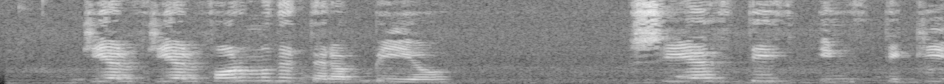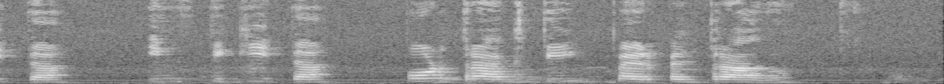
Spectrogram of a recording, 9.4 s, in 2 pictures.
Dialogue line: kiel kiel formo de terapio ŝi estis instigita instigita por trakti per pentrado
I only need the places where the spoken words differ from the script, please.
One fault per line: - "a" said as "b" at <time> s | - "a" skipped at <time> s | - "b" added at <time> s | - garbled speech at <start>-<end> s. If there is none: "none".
none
